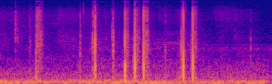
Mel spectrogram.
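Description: Low steady rumble inside a Ford Maverick Hybrid's cabin in slow traffic, with about nine light clicks and taps scattered irregularly through the middle.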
